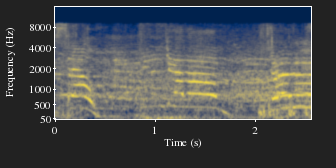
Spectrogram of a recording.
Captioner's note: mob shouting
